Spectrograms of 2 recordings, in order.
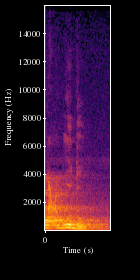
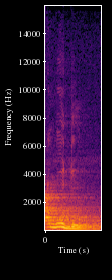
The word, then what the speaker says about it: na'budu: kita salat nya sendiri Kita bacanya pun kan Tetap iyaka na'budu bukan iyaka abudu iyaka nastainu bukan iaka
